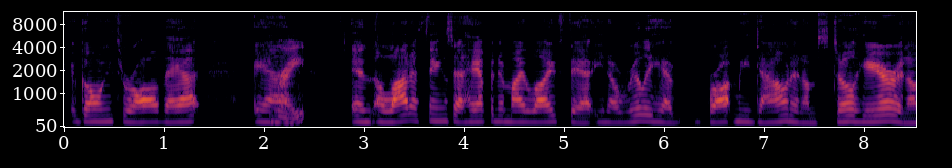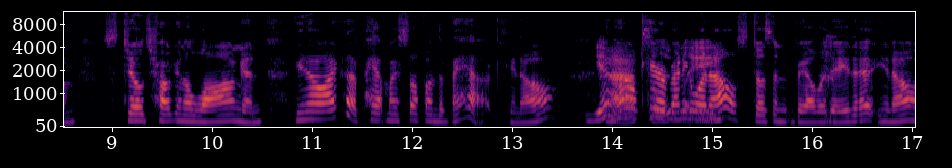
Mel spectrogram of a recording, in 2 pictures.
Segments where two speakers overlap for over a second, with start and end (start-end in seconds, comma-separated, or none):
13.9-15.1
